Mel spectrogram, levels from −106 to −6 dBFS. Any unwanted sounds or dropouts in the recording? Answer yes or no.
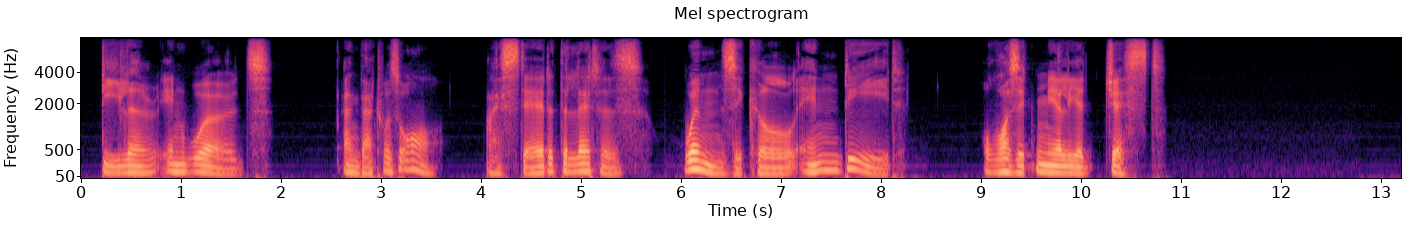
no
